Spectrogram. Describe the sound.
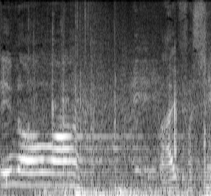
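Players in a recreational football game at BK Skjold on Østerbro in Copenhagen shout to each other on a pitch while a ball thumps and bounces, with footsteps and scuffling of the casual game.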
